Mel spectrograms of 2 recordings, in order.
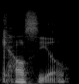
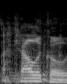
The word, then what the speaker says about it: Calico: owns is like a life extension project called Calcio. Bro, straight up. That's that rich people stuff, Do you want them to spell it out for you, bro? Illuminati, bro. Calico.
